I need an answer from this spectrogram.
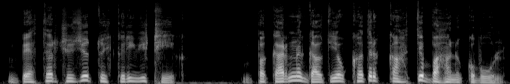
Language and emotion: Kashmiri, angry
